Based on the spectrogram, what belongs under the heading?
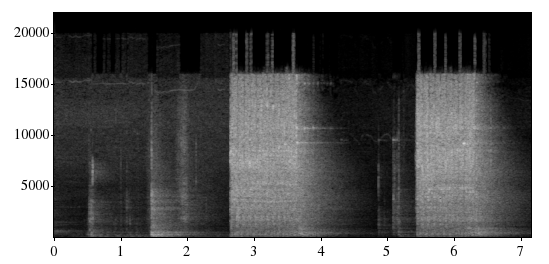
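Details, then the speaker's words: Ingersoll Rand 285B 1-inch air impact wrench after repair with a polished anvil: two strong, fast rattling hammer bursts with full air flow; it works, with a slight leak at loose air fittings. "I think that's affirmative that it works."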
